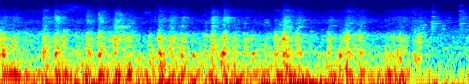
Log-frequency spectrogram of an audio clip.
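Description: Jammu Mail passenger train running at speed, heard from an open coach window: a loud steady rumble with the wheels clattering over the rail joints.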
